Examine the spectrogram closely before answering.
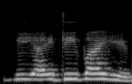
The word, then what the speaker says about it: Vidya: whereas in India if we uh write viya VI D ya we say but it is Vidya like that's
